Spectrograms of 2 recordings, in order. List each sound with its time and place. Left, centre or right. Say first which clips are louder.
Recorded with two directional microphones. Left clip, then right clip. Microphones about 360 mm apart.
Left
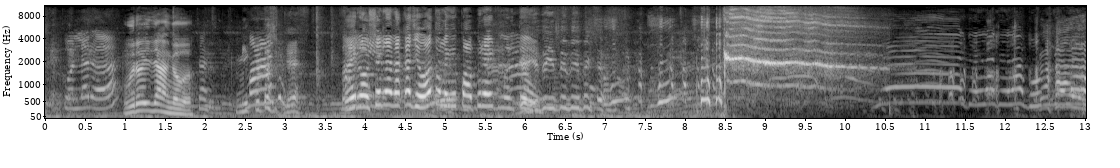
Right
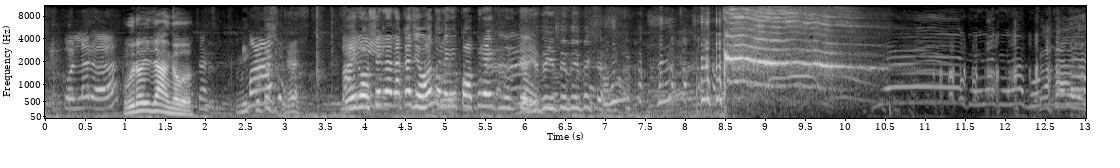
0.2 s a woman's voice: right 6 dB; centre
0.9 s speech: right 5 dB; centre
3.7 s a woman's voice: right 1 dB; left
6.1 s speech: right 3 dB; centre
7.6 s screaming: left 2 dB; centre
12.4 s a sound: left 1 dB; centre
